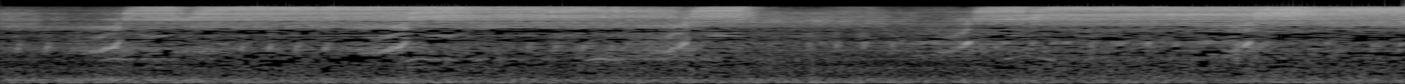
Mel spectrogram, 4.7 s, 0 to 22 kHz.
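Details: Walker's cicada at Aburayama, Fukuoka City, Japan, 22 August 2022, smartphone recording from the Aburayama Kannon observation deck: a continuous shrill high buzz broken by brief dips, with faint rising notes underneath.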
